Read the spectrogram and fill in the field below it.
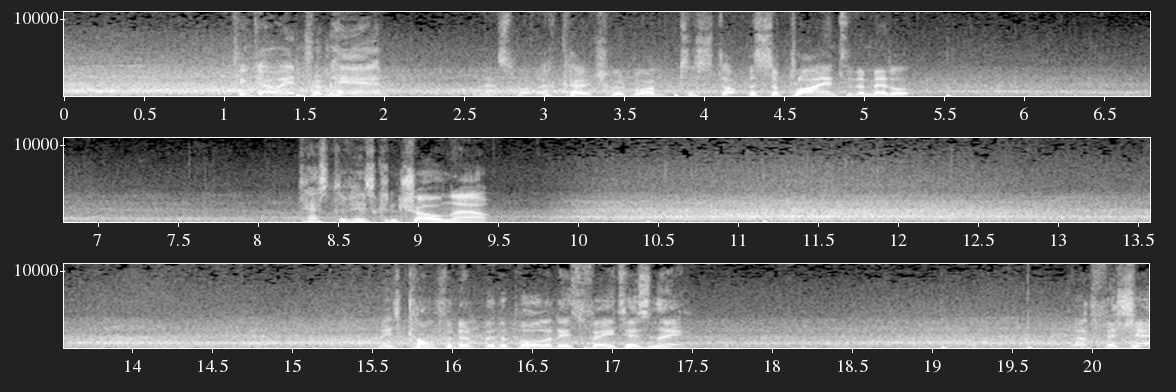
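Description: A stadium crowd murmurs and roars steadily.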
